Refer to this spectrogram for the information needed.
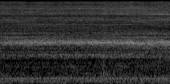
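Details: Audi TT APX 1.8T 20v with K04 turbo in a Karmann Ghia, boost system pressure-tested with compressed air: steady airy hiss with nothing mechanical, air escaping through the diverter valve body.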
